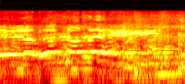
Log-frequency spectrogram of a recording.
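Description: Big band swing music: a melody line held with vibrato over the band's accompaniment.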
